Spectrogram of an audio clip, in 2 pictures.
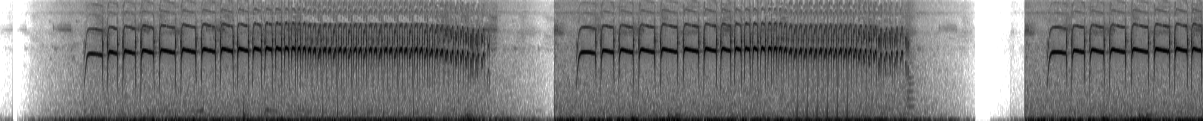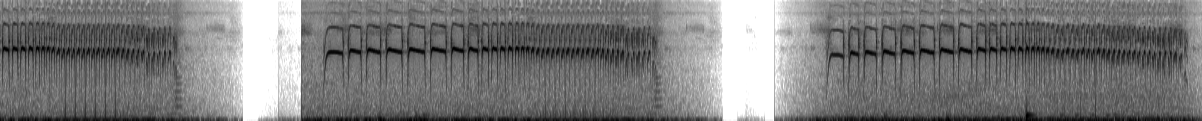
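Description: A bird singing in rapid series of high, upslurred whistled notes. Each phrase lasts about five seconds and fades at its end, and it repeats five times with short silent gaps like a looped recording. A low hum lies under it.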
